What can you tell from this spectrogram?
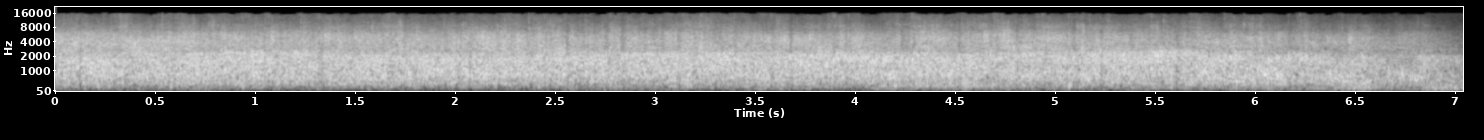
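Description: Audience applauding steadily at the close of a talk, then cut off suddenly at the very end.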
